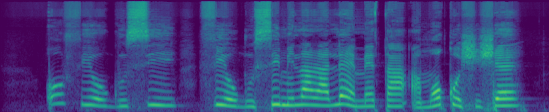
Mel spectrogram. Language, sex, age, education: Yoruba, female, 15-29, tertiary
